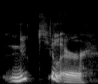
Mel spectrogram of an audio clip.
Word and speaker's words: nuclear: she is going to nuclear. it's pronounced nuclear. How is it supposed to be pronounced, actually? Nuclear. Nuclear. Yeah. Yeah. There's only one U.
